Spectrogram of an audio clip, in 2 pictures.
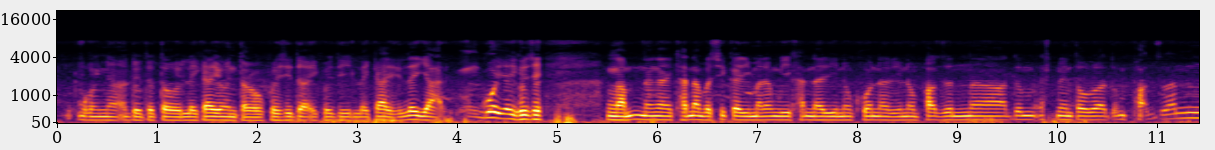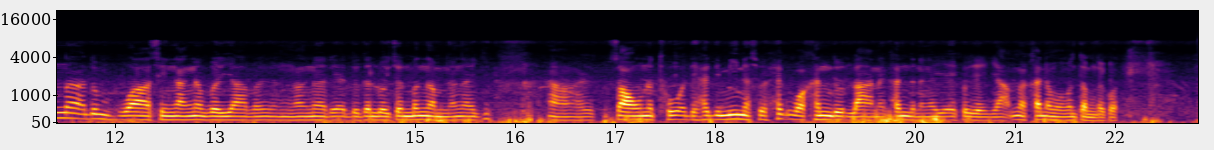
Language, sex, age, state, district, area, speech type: Manipuri, male, 18-30, Manipur, Tengnoupal, urban, spontaneous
